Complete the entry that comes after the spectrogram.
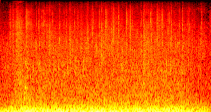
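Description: Fire burns in the video game Shadow of Destiny, where a bar is ablaze, making a dense, loud, steady roar and crackle with a low rumbling body and no voices.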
